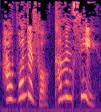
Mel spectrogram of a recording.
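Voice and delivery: high, loud cry of delight; excited exclaim. Acted. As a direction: call her over in wonder. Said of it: "she exclaimed".

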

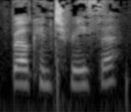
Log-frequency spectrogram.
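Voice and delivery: ordinary delivery

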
